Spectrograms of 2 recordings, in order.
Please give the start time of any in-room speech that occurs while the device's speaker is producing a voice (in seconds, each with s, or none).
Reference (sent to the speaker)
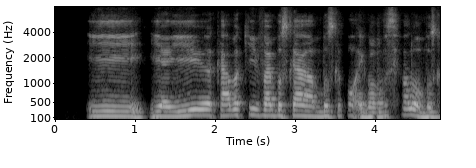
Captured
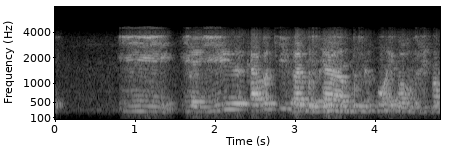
2.9 s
